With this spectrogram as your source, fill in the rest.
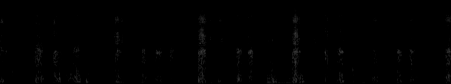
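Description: A gold metal fountain pen nib scratches across a cream lined notebook page, writing in purple ink. Quiet, bright scratchy strokes come in quick bursts with short gaps between them, and a faint low hum sits underneath.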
